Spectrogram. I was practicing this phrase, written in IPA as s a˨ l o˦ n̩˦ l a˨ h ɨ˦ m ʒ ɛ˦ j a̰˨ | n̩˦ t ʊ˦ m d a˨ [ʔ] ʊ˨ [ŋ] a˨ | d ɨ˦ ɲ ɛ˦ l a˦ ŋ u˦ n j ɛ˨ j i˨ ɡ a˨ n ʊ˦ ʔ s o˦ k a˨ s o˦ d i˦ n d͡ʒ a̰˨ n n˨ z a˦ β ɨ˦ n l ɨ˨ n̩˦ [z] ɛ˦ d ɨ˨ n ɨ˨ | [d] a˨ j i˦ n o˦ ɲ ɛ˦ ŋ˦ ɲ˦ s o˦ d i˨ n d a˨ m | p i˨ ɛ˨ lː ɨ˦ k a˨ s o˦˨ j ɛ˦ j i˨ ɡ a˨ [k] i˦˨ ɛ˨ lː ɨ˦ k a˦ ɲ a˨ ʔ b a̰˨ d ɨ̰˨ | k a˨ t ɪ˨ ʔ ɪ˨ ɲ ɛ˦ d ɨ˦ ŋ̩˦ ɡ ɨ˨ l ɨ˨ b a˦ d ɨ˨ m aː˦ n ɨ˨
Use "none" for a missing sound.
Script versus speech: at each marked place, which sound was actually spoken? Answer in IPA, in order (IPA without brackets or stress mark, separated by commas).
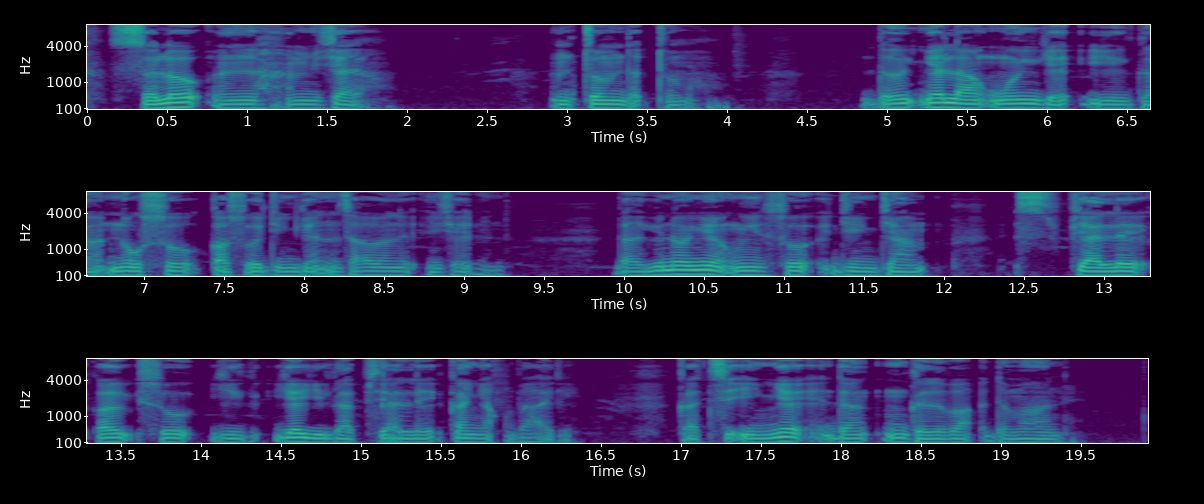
t, m, ʒ, d, p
